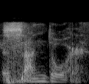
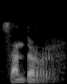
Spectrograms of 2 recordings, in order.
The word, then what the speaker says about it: Sandor: Say it correctly, Sandor. Sandor, at the roll the R's at the end.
